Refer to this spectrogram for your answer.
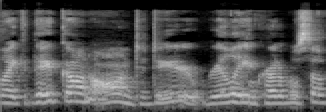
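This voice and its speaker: A woman with a strong Southern accent. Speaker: YouTube fantasy channel host and cosplayer. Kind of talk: casual interview chat. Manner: animated, many fillers.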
